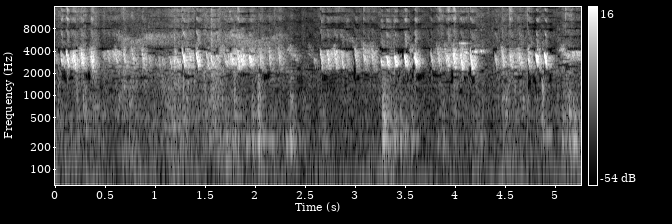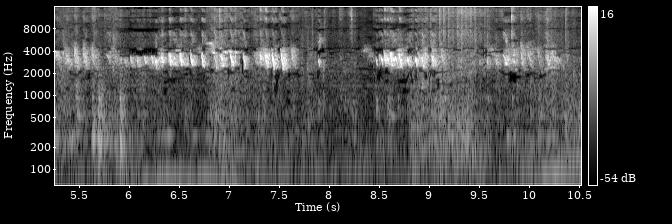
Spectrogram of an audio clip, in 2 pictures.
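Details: Young European greenfinch, recorded 2017, repeats wheezy, buzzing calls about every half second to a second throughout. Soft rustles and a steady faint hum are heard in the background.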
